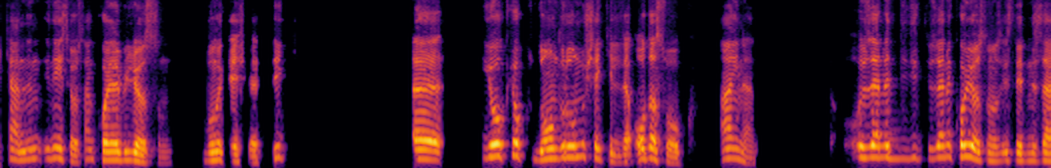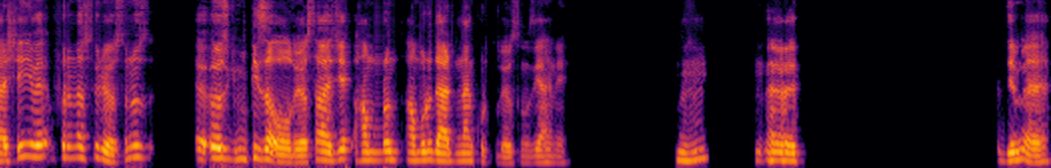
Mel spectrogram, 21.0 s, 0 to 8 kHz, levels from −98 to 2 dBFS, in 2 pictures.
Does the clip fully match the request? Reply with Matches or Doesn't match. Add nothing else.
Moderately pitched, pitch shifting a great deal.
Matches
